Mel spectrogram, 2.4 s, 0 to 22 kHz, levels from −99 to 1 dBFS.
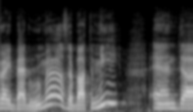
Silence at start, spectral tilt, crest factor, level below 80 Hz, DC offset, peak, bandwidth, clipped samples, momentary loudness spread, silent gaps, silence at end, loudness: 0 s; -7.5 dB/octave; 18 dB; -62 dBFS; under 0.1%; -8 dBFS; 12.5 kHz; under 0.1%; 7 LU; none; 0 s; -27 LUFS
